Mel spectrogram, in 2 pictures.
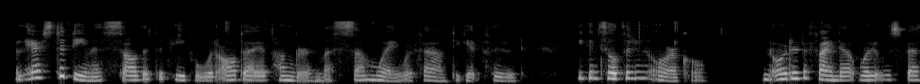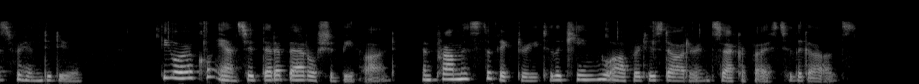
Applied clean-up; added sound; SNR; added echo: neural mask model Resemble Enhance denoiser.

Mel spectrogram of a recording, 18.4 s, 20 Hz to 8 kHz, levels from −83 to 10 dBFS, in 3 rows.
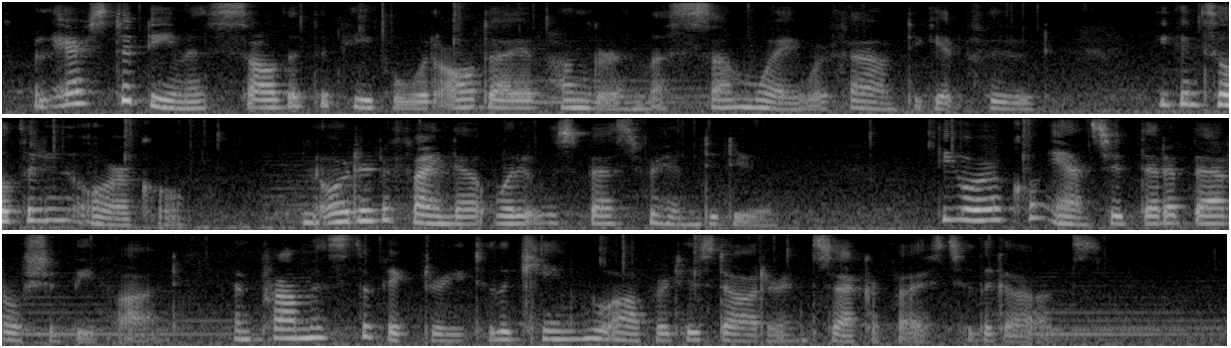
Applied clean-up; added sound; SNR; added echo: none; Crack + Church bell; 16 dB; none.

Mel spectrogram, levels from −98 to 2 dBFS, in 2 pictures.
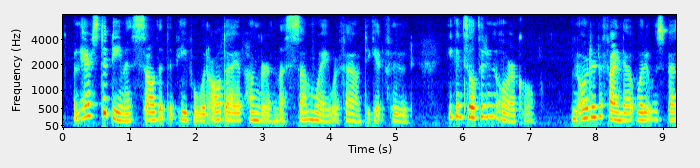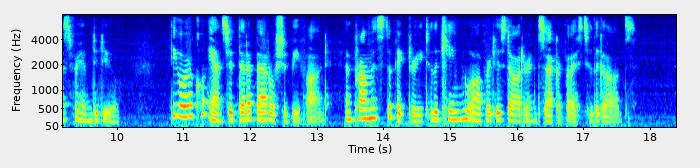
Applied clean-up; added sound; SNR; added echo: none; none; none; none.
